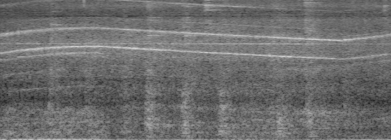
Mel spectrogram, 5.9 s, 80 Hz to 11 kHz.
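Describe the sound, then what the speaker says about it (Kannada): A passing train hauled by a KGM WDP40 diesel locomotive rumbles alongside, heard from inside a Mysore to Hubballi express coach, with steady loud low roar, high squealing wheel tones and rhythmic track clatter. "ಪಕ್ಕದಲ್ಲಿ ಯಾವುದೋ ಟ್ರೈನ್ ಬಂತು, KGM WDP40"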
